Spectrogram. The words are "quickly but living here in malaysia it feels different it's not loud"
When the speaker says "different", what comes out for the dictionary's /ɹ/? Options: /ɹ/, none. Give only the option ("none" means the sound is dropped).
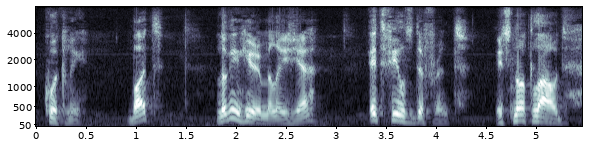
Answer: /ɹ/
